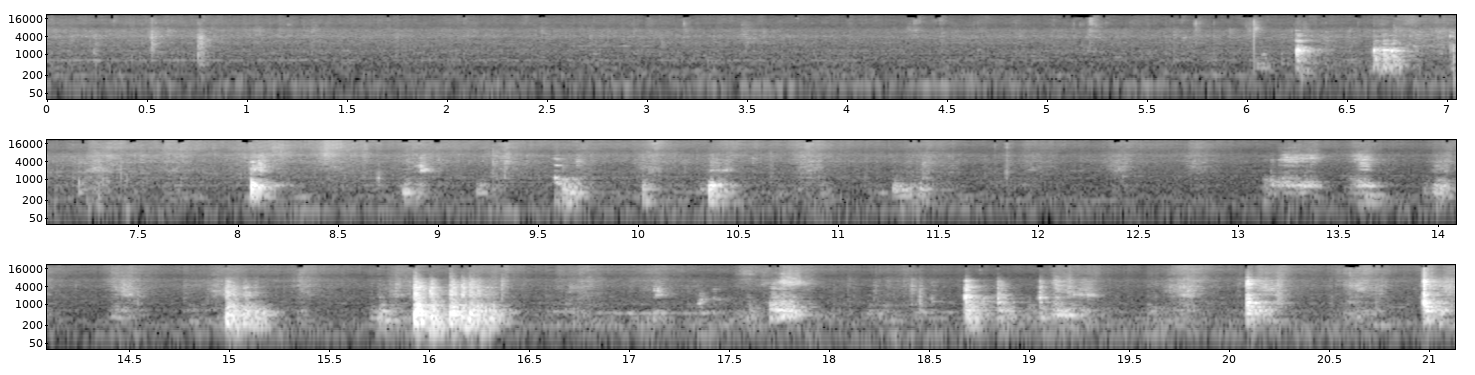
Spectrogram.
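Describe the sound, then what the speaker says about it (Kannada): Grated coconut frying in a pan on a home kitchen stove, stirred with repeated scraping clicks of a utensil against the pan over a soft, steady sizzle, the stirring growing busier and louder partway through. "ಬೇಗ ಫ್ರೈ ಆಗ್ಬಿಡುತ್ತೆ ಕಾಯಿ."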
